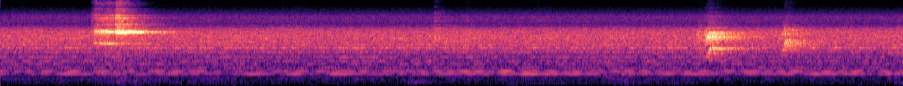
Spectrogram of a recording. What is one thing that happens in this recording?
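Plastic and metal parts knock and clatter as a unit is handled.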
